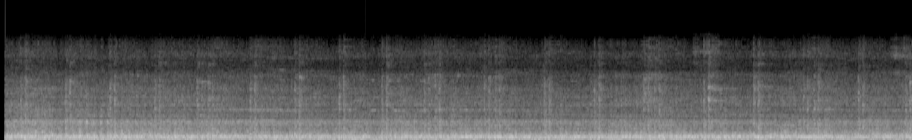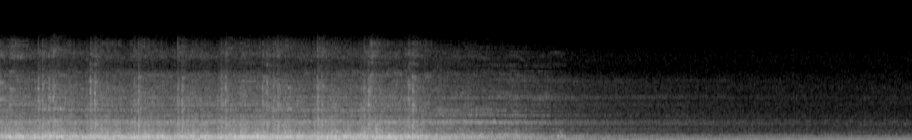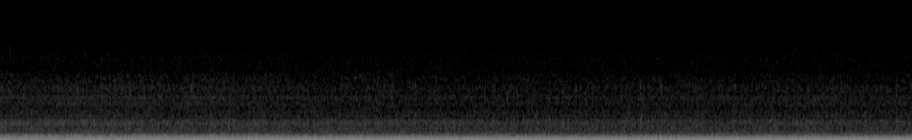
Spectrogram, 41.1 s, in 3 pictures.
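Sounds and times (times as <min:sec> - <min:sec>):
freight train wheels rumbling: 0:00.1 - 0:25.0
wheels clicking over rail joints: 0:00.2 - 0:20.2.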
